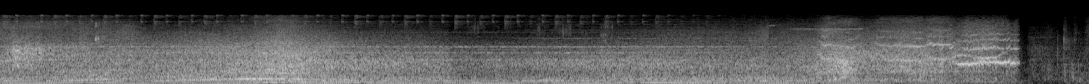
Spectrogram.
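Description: A Peugeot 607 car driven hard: the engine revs up in the first few seconds and the tyres squeal near the end as it takes a corner at speed.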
